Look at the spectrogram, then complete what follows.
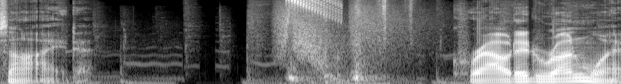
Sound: screen whooshing

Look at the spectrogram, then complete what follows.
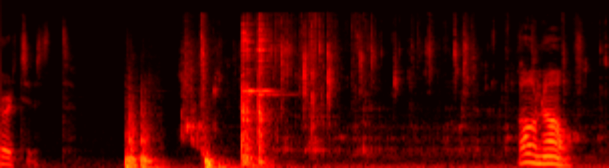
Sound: coffee spills everywhere

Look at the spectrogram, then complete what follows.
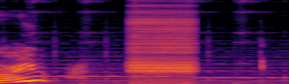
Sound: buzzer

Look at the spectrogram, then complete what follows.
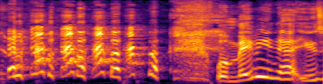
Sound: both laughing

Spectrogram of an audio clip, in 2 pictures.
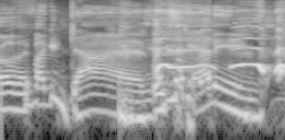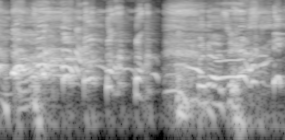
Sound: everyone laughs

